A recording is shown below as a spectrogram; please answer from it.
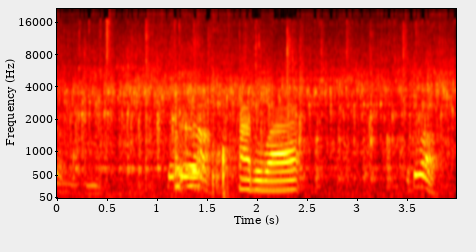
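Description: Cinnamon and whole spices frying in hot oil, a close crackling sizzle running continuously under a man's speech.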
